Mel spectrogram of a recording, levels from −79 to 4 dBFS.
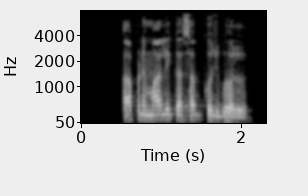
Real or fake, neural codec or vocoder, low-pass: real; none; 7.2 kHz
